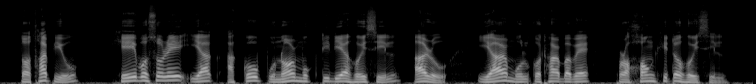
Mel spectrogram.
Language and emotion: Assamese, neutral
